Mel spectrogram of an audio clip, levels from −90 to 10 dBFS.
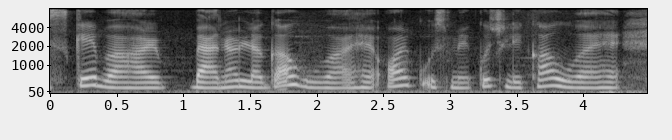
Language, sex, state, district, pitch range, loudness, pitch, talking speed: Hindi, female, Jharkhand, Ranchi, 195-240 Hz, -16 LUFS, 200 Hz, 160 wpm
